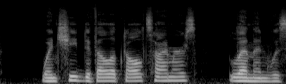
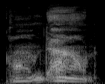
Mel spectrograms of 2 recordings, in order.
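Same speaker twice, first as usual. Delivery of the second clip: softer, hushed aside; whispered; 2 semitones lower, 5 dB quieter than usual. A narrator's reading. Knox quietly urging Lemon during the call, hushed. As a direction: hush her under your breath. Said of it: "Knox whispered".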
